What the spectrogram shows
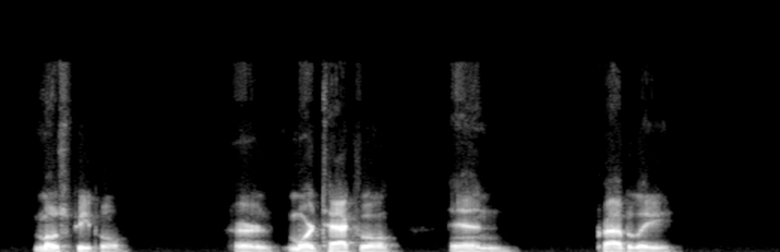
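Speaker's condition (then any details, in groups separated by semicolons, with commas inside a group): Parkinson's disease; pickleball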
